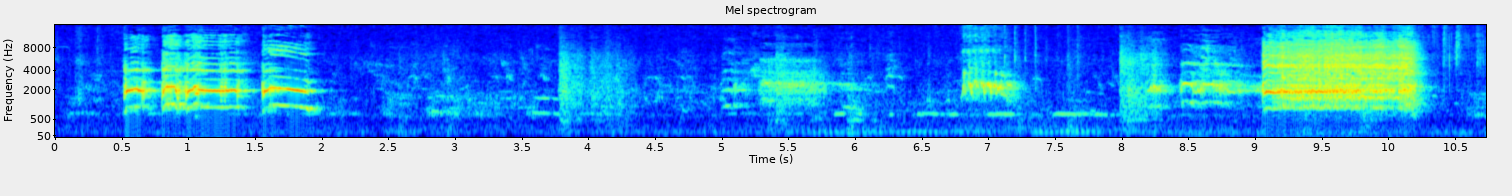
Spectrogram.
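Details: Hybrid Indian junglefowl giving a clear harmonic crow of three connected phrases near the start, quieter calls in between, and a second harsh, broad crow later on.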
